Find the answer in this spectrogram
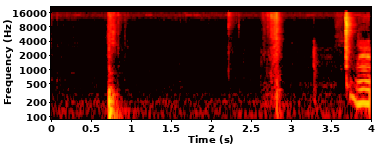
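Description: Plastic paint cups being handled on a work table: one sharp click a little under a second in, then a few fainter clicks and a short scrape as a cup is set down and another picked up.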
